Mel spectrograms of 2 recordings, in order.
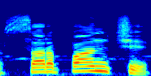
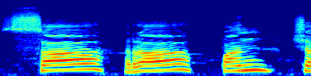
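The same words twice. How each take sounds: First: Said in the usual way. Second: sarpanch drawn out as स-र-पंच, very slowly; slow syllable reading. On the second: Shown as a demonstration. (Sarpanch को बहुत धीरे, टुकड़ों में बोलिए) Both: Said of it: "जैसे जैसे मैं पढ़ रहा हूँ ना".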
